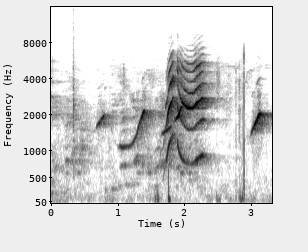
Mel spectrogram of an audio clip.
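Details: Pet talking rose-ringed parakeet, a ringneck kept at home, producing whistled, speech-like rising and falling tones with a sharp click between phrases.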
